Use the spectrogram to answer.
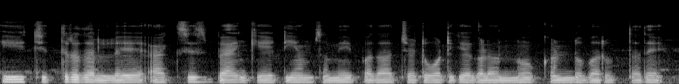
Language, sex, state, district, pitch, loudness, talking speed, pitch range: Kannada, male, Karnataka, Bangalore, 105 Hz, -18 LUFS, 70 wpm, 100-105 Hz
